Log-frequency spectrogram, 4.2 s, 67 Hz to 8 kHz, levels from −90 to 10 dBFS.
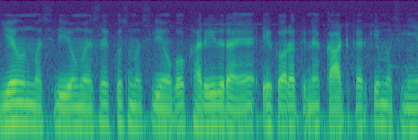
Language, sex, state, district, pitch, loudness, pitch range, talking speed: Hindi, male, Haryana, Rohtak, 105 Hz, -18 LUFS, 105-110 Hz, 255 wpm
